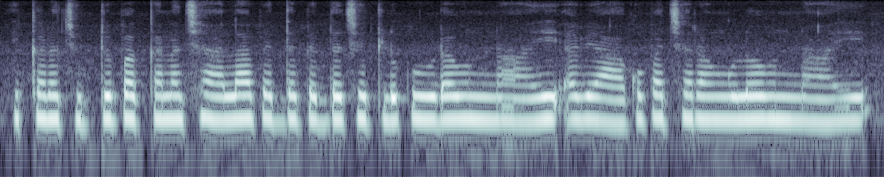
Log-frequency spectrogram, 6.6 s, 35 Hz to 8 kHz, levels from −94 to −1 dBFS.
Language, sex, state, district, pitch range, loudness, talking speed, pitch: Telugu, female, Telangana, Hyderabad, 200-210 Hz, -15 LUFS, 110 wpm, 205 Hz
